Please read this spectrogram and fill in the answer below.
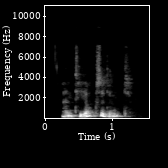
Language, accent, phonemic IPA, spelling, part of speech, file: English, Southern England, /ˌæntiˈɒksɪdənt/, antioxidant, noun / adjective, LL-Q1860 (eng)-antioxidant.wav
- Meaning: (noun) 1. Any substance that slows or prevents the oxidation of another chemical 2. One of a group of vitamins that act against the effects of free radicals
